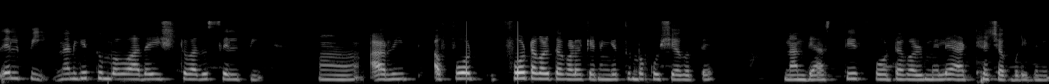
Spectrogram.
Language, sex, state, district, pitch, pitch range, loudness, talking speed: Kannada, female, Karnataka, Chamarajanagar, 235 Hz, 225-250 Hz, -31 LUFS, 155 wpm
